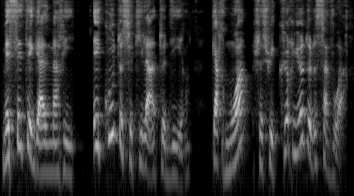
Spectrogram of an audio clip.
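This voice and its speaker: A woman's voice: sits low, sing-song, moderate pace, mellow, slightly rough, full character voice. A woman voicing an honest, indignant grown peasant ploughman in a read-aloud story. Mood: earnest.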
